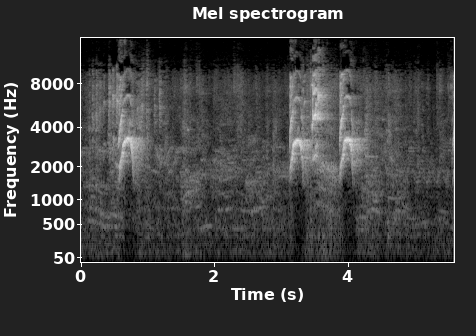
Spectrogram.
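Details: A cluster of piercing chirps, three in quick succession, after an earlier single shriek. The birds are captive rosy-faced lovebirds, including several colour mutations, kept for breeding in an aviary.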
